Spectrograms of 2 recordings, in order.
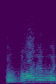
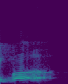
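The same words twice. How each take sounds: First: "वर्ब" with a clearly sounded r and b; heavy Hindi-style "वर्ब", every consonant sounded; hard r. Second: "वर्ब" with silent r, like "वə"; light intonation. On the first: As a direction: say "वर्ब" as spelt, r pronounced. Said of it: "वर्ब नहीं". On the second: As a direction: say "वर्ब" low and light, dropping the r. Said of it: "बहुत ही हल्के intonation से बोला जाएगा". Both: Shown as a demonstration.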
